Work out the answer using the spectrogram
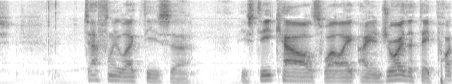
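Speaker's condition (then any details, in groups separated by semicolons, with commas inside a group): No condition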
